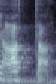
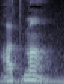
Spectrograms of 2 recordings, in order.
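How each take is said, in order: First: The middle sounds as a doubled t. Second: The middle sounds as t followed by m.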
